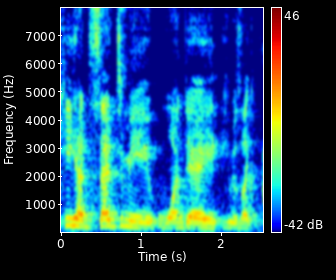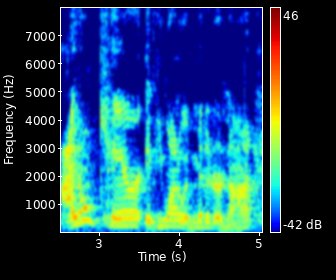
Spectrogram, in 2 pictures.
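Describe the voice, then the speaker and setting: A woman's animated tone at a moderate pace, with noticeable background noise. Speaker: TV news anchor and meteorologist. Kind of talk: casual chat. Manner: loud.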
